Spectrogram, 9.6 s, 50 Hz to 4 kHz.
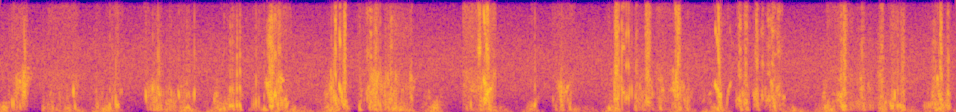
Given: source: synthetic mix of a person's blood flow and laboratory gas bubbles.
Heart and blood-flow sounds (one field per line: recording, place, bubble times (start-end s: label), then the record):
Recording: Doppler ultrasound of blood flow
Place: precordium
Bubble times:
0.08-0.32 s: bubbles
0.42-0.80 s: bubbles
0.95-1.01 s: bubbles
1.06-1.23 s: bubbles
1.43-1.99 s: bubbles
2.20-2.92 s: bubbles
3.27-3.52 s: bubbles
3.57-4.16 s: bubbles
4.63-4.96 s: bubbles
5.30-5.39 s: bubbles
5.52-5.75 s: bubbles
6.05-6.93 s: bubbles
7.12-7.32 s: bubbles
7.34-7.85 s: bubbles
8.26-9.08 s: bubbles
9.22-9.52 s: bubbles
From the record:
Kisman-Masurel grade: 343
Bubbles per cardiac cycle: rolling drumbeat, 9 or more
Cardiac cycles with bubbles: 100%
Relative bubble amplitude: loud (0.450 to 0.775)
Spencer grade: 3 (all of the cardiac periods contain showers or single bubble signals, but not dominating or overriding the cardiac motion signals)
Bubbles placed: anywhere in the cardiac cycle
